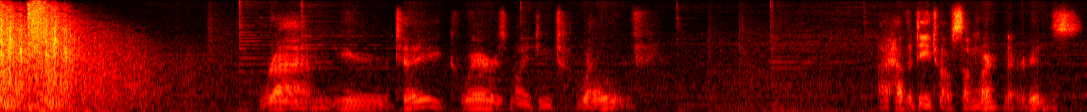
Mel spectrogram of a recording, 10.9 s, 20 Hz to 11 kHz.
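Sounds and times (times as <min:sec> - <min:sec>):
energy guns firing and throwing blue sparks: 0:00.0 - 0:01.7
speech: 0:02.6 - 0:06.5, 0:08.8 - 0:10.8.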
